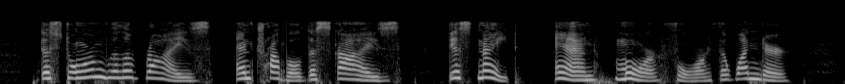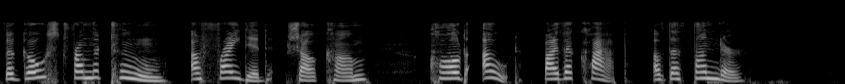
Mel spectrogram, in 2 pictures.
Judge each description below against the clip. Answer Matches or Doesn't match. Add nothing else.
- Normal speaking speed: Doesn't match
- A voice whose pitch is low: Doesn't match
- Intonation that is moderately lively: Doesn't match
